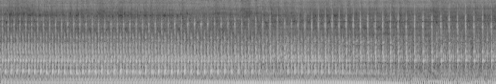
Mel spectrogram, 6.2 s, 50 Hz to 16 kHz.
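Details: 1993 Mazda Miata 1.6L cold start, engine earlier died on its own after 30–60 seconds: rough, uneven idle with a steady fast ticking knock, cause not determined.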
